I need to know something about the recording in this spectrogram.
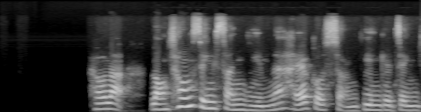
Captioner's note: speaking chinese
